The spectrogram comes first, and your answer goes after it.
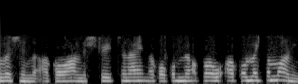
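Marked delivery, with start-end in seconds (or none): none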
